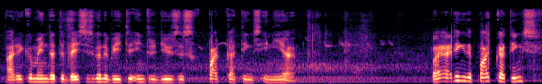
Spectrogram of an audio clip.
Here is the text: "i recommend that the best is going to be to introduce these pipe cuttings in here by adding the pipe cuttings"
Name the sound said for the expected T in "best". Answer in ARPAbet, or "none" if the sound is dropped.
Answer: none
